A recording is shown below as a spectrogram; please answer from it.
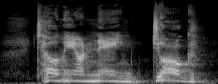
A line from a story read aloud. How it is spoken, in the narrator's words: he spat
